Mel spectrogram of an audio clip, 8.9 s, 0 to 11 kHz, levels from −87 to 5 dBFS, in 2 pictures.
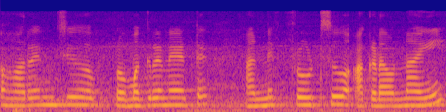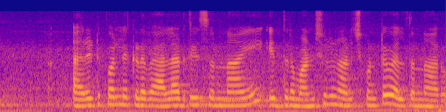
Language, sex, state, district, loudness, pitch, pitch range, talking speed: Telugu, female, Andhra Pradesh, Srikakulam, -17 LUFS, 210 Hz, 200-220 Hz, 115 wpm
